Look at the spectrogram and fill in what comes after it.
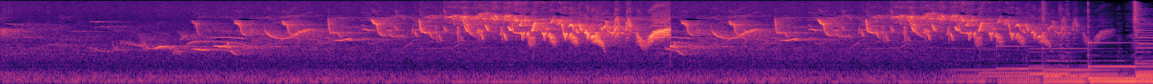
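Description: Songbirds chirping and singing, quick repeated notes that sweep down in pitch, over a faint low background hiss. Near the end, acoustic guitar music comes in and grows louder.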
